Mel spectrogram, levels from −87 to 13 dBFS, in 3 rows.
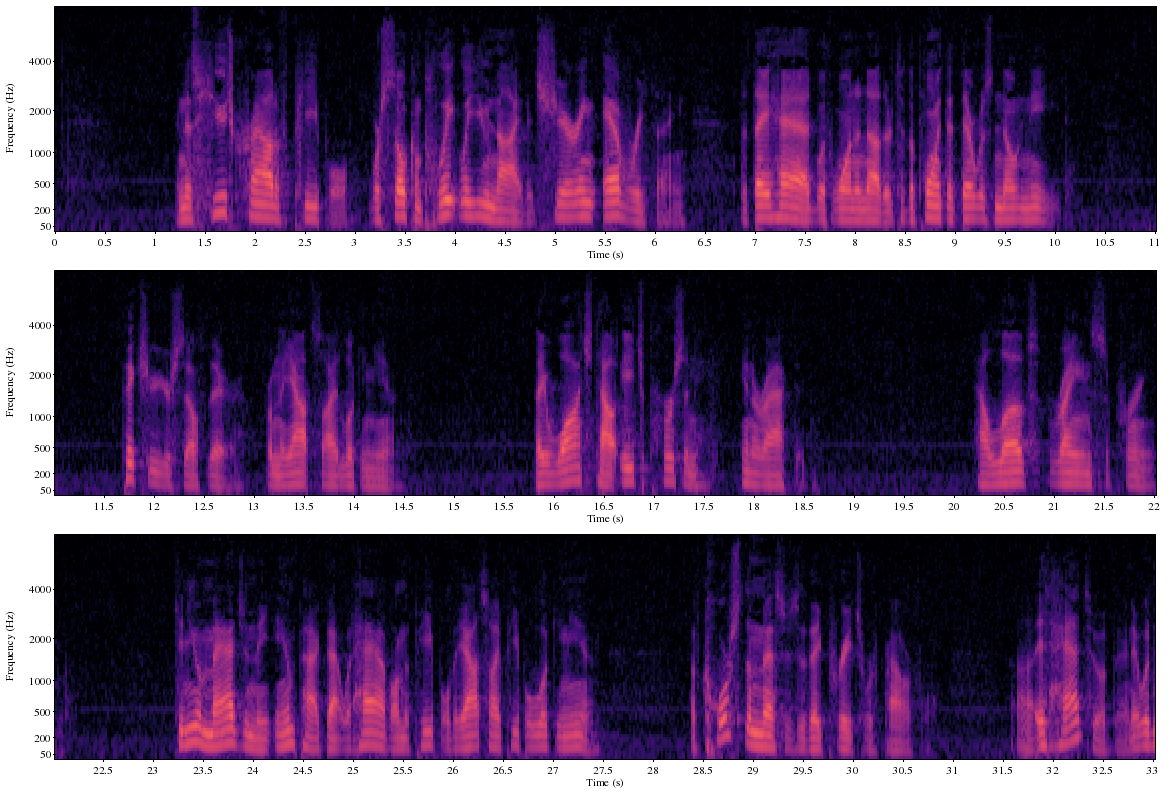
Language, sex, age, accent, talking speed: English, male, 40-59, American, 140 wpm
